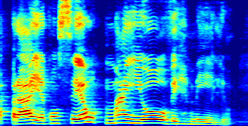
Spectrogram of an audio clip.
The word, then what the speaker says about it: maiô: nessas correções letra f maiô e maio olha aí maiô estou tratando de uma peça de roupa de banho maio eu estou tratando de um mês do ano então um assento e a pronúncia muda toda todo o contexto então vamos ler as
